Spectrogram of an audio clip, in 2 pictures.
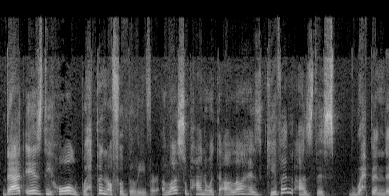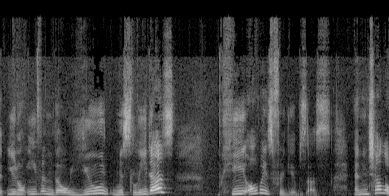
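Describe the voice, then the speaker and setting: A woman's voice: on the high side, darkish tone. A woman playing a pious believer in a puppet show, speaking earnestly and reproachfully to a demon.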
